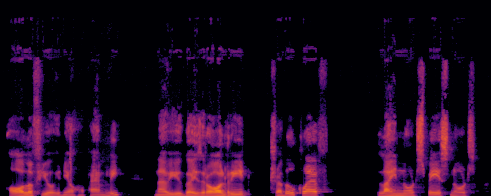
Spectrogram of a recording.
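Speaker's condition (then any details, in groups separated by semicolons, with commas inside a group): No condition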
